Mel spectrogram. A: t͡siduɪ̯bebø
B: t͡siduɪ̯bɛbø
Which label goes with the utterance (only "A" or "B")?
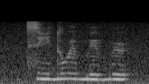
A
